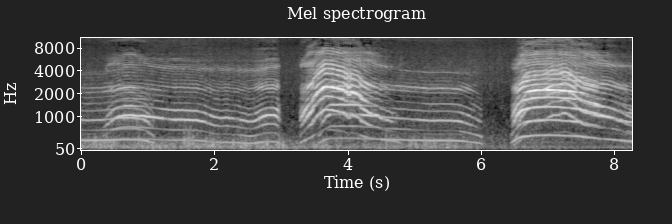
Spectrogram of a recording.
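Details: Village cats fighting, giving long drawn-out wailing caterwauls in three loud bouts, each sliding up then down, harmonically rich and strained, separated by short pauses.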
